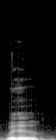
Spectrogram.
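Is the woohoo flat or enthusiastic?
flat. It is said flatly, without enthusiasm.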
